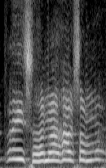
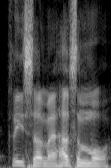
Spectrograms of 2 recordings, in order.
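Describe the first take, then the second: First: It is said in a high falsetto voice. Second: It is said in a normal speaking voice.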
